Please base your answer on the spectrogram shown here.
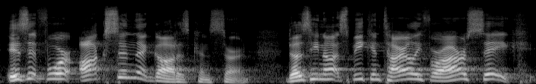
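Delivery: scripture reading. Acted. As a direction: read the verses with conviction. Reads scripture aloud.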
